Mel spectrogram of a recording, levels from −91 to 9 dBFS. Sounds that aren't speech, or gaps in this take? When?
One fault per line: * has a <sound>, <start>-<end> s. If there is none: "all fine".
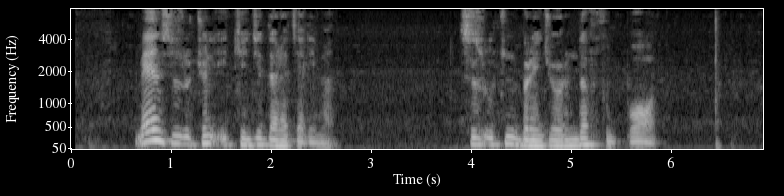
all fine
